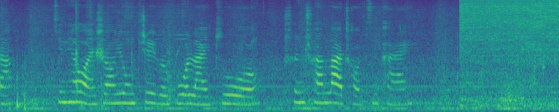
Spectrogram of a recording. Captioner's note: Korean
